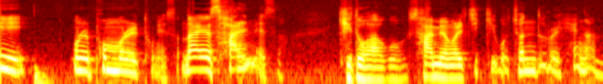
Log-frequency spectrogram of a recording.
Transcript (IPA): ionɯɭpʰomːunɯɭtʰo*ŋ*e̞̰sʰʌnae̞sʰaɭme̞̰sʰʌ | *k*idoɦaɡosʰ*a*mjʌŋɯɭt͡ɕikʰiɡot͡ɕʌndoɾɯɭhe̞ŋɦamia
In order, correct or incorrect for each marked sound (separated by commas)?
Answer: correct, correct, correct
